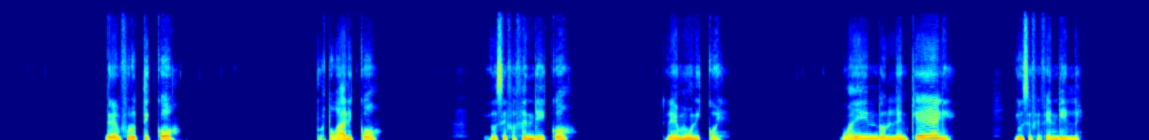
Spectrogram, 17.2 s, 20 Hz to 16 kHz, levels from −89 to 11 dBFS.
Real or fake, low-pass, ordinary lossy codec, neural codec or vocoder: fake; 14.4 kHz; none; codec, 44.1 kHz, 2.6 kbps, SNAC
